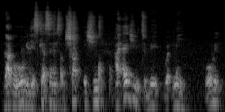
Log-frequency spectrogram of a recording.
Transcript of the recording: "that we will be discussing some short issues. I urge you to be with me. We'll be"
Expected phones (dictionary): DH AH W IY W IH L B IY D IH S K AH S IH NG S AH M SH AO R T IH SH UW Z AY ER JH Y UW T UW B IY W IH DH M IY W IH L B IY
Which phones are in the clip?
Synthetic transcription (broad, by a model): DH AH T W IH W B IY D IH S K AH S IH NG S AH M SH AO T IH SH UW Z AY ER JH Y UW T UW B IY W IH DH M IY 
